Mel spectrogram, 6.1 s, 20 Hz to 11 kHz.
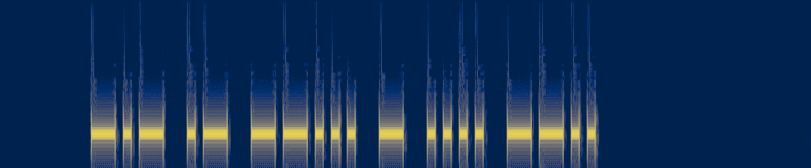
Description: Morse code, heard as a keyed tone, about 20 wpm, 700 Hz. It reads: KA7THZ
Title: Speed Racing - USA Call Signs 17wpm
